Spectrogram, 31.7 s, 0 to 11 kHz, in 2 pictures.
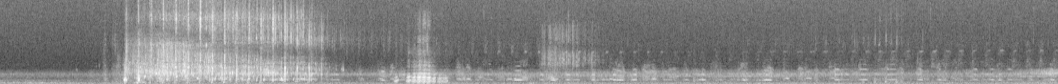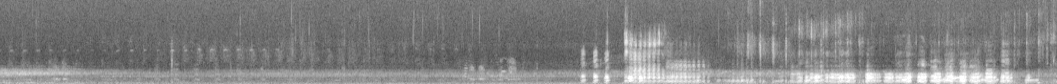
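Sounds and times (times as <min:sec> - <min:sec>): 
great cormorants croaking and honking at an evening roost: 0:01.8 - 0:15.3, 0:24.4 - 0:31.7.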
